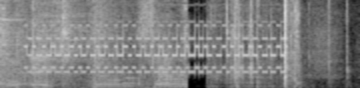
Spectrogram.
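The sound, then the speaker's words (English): A telephone rings with a steady, high electronic trill for about two seconds over busy background sound, then cuts off with a sharp click into near silence. “I was in the middle of my Billy Blank's Tai Bo workout when the phone rang.”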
